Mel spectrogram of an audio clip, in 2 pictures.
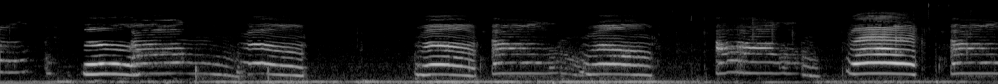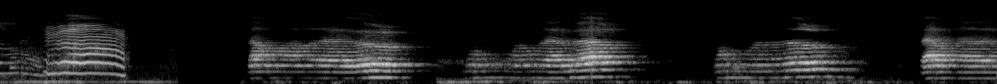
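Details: Domestic cat meows used to attract cats: a run of about nine clear, harmonic-rich meows over twelve seconds with a low steady hum beneath, then a short silence and several more meows, some rising and falling in pitch.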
